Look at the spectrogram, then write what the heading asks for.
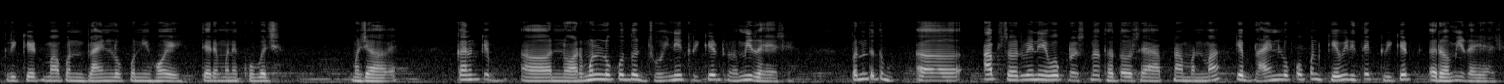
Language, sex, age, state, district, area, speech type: Gujarati, male, 30-45, Gujarat, Narmada, urban, spontaneous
